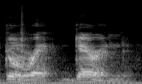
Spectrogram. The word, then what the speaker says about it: Garand: Yeah, I said Grand. And I'm like, it's pronounced Garand.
